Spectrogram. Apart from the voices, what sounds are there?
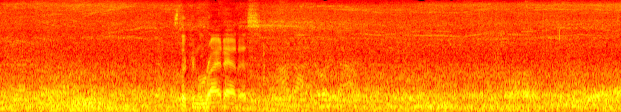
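Parrot AR Drone quadcopter flying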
